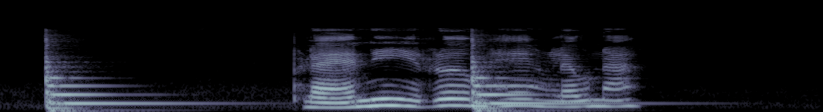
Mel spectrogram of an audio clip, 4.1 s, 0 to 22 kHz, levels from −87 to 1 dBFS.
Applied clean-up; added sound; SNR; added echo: none; Bowed string instrument; 3 dB; none.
